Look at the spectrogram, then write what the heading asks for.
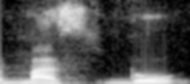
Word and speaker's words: Masgo: le « e », j'ai enlevé le « un », donc ça fait Masgo, simple, et c'est route.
